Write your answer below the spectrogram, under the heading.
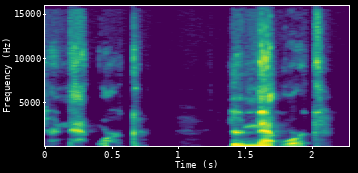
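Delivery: quiet whispered voice. Repeating a point for the people on YouTube, whispering. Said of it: "I'm whispering for the people on YouTube".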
